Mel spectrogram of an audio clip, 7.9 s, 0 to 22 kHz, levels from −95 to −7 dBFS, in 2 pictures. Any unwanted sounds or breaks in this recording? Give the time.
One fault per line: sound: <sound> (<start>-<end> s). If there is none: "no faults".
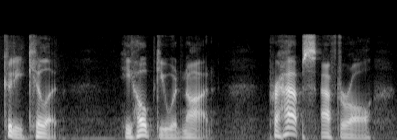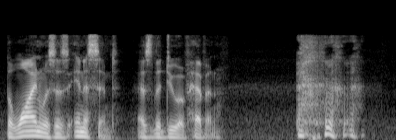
sound: laugh (6.9-7.6 s)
